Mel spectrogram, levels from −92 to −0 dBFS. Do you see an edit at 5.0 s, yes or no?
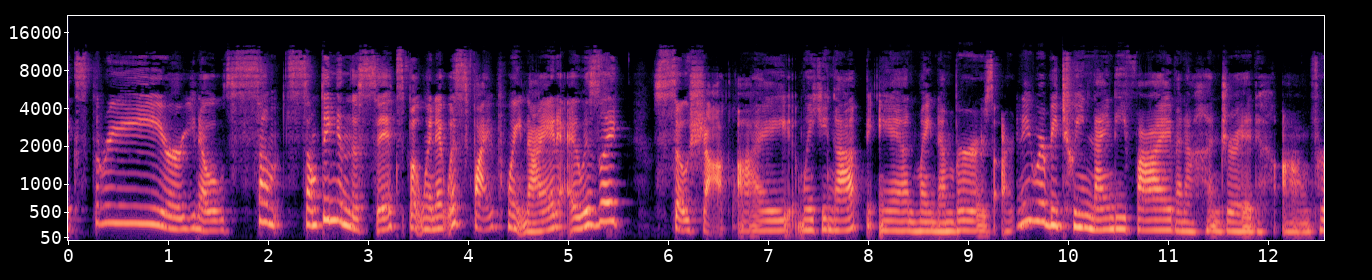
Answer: no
